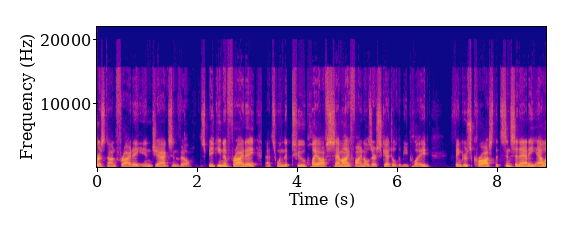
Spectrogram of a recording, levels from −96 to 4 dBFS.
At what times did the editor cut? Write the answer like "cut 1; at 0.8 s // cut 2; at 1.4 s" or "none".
cut 1; at 3.3 s // cut 2; at 4.2 s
